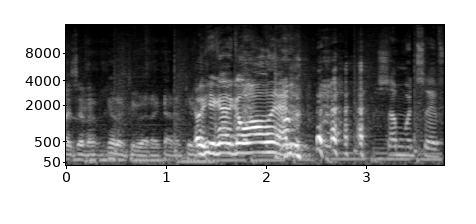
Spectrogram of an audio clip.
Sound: laughs

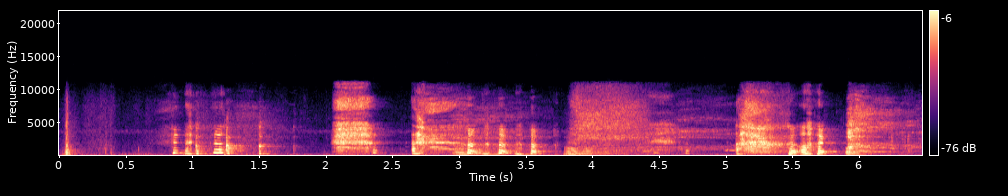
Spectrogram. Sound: laughter

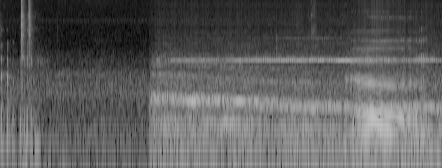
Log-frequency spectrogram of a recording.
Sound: sound effect

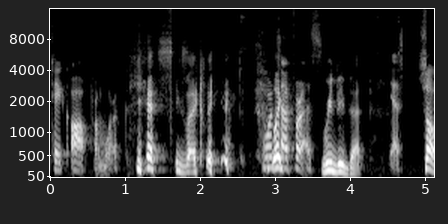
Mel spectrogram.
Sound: laughs

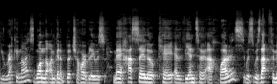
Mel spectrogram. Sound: speaks Spanish

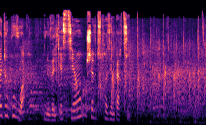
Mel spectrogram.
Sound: applause

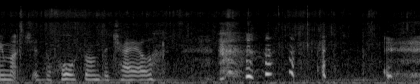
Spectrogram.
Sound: laughs

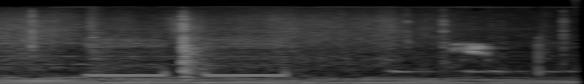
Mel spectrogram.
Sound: line trilling

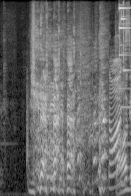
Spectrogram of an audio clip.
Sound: group laughs

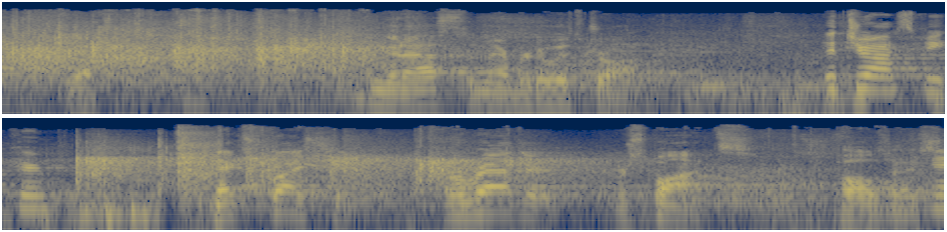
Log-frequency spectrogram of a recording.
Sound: applause

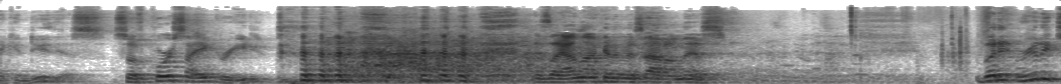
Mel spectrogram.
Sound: laughter

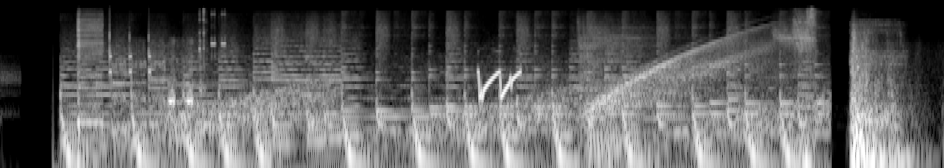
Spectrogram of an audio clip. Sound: beeps and bloops

